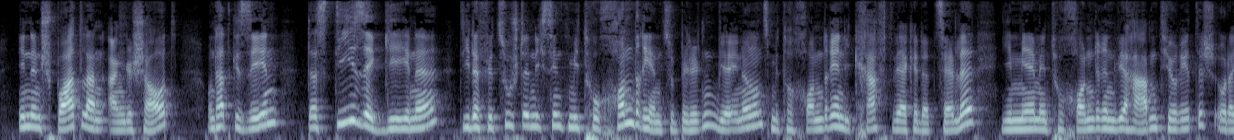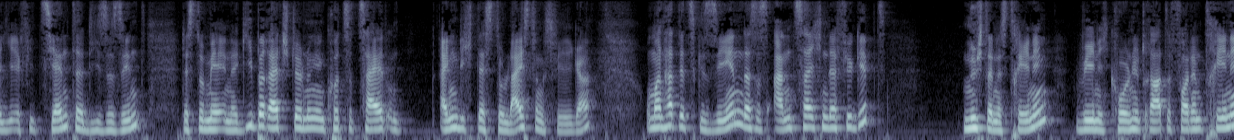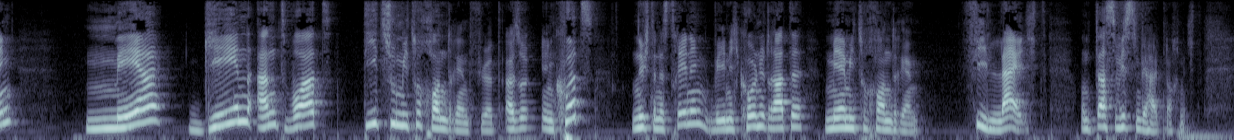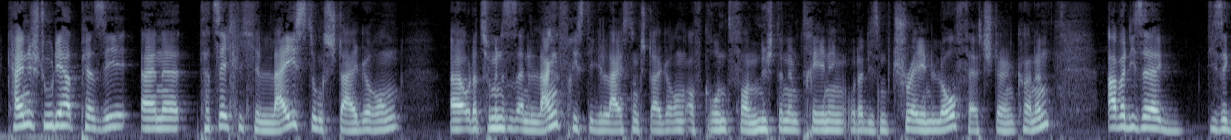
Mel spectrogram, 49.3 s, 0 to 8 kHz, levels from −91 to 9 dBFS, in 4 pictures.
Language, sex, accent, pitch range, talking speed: German, male, German, 145-185 Hz, 135 wpm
